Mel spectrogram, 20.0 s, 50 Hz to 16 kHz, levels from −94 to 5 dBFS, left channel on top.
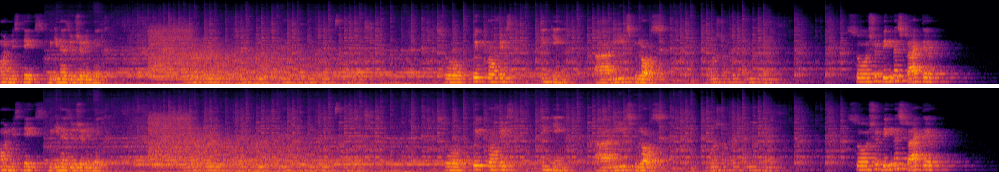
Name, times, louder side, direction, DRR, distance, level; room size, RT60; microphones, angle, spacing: voice 1, 0.0-2.0 8.7-10.2 10.8-11.3 11.9-13.3 17.0-18.6, left 1 dB, 40° left, -1 dB, 0.4 m, -23 dB
sound 1, 0.9-13.9, equal, 45° right, 0.5 m, -34 dB
sound 2, 2.0-16.9, equal, ahead, 0.8 m, -38 dB
sound 3, 3.0-10.8 11.2-11.3 11.6-11.7, equal, 90° right, 1.0 m, -32 dB
voice 2, 3.6-7.4 14.1-15.7, equal, 25° right, -7 dB, 1.1 m, -32 dB
2.8 x 2.6 x 2.7 m, 1.1 s
head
